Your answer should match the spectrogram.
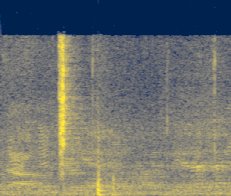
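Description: Microphones being handled on a podium: a sharp click, then a louder low thump about a second in, as they are knocked against and fitted into the mic cluster.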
